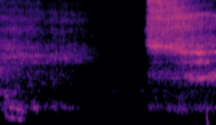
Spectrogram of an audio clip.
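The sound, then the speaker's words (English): Long, deep, slow breaths in a repeated breathing exercise: one airy, hissing breath tapers away, a brief silence follows, then a louder rushing breath starts and carries on to the end. “Long and deep breath. Yeah. So deep and long and slow and like,”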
